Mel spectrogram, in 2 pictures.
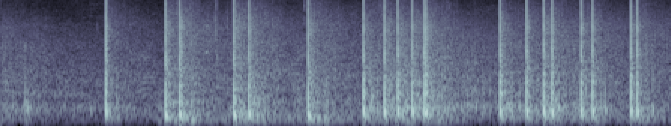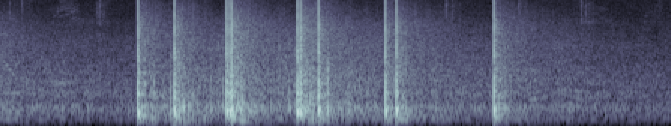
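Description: Aerial firework shells bursting: volleys of sharp bangs, several in quick succession, each trailing off in an echo, with a short lull at about three and a half seconds.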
